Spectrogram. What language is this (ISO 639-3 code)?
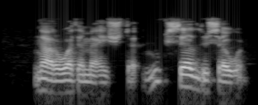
kab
